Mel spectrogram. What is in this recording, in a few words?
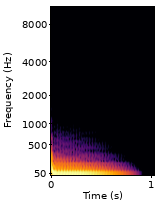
808 B; Cymatics; Oracle Sample Pack; 808s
